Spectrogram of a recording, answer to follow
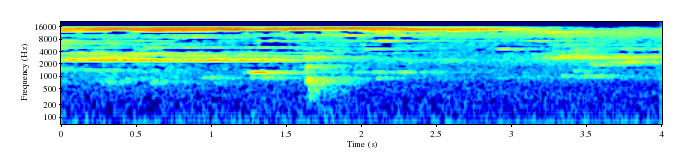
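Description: Several high, steady ringing tones that fade near the end, and a single knock about halfway through as a timber plank is set down on the stack.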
